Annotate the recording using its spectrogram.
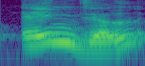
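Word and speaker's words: angel: অন্যদিকে দ্বিতীয় শব্দ এঞ্জেল, এখানে জি লেটারটির উচ্চারণ হচ্ছে জ।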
